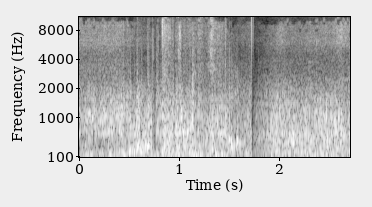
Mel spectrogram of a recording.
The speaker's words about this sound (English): Last night, a square mile in central Baghdad seemed like hell on earth. An inferno. ITV News cameras recorded the barrage from hotel balconies, and it was a truly chilling sight. This is going to be a big bang.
